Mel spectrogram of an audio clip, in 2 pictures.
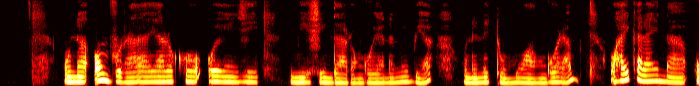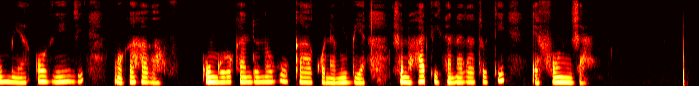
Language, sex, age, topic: Oshiwambo, female, 25-35, agriculture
